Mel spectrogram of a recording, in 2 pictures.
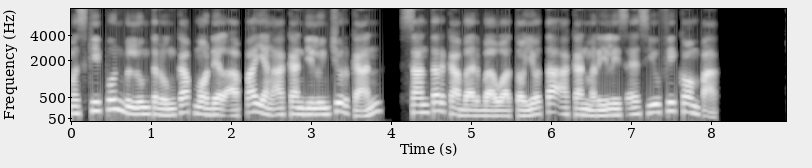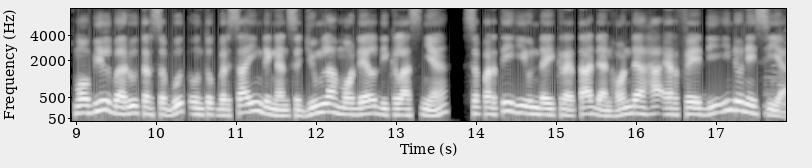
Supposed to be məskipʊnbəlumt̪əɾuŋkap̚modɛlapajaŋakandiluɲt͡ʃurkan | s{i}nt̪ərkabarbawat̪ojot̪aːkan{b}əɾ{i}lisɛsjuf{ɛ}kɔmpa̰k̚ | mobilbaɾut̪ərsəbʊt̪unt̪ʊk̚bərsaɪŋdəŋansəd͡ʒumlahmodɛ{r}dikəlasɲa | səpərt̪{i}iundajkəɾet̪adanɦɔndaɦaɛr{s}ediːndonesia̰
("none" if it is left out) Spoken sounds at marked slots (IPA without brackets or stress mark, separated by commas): a, m, i, i, l, i, f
